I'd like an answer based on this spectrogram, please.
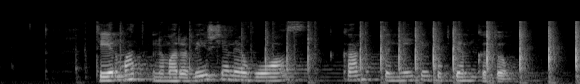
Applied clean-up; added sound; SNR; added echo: none; Computer keyboard; 8 dB; reverberation time 0.7 s.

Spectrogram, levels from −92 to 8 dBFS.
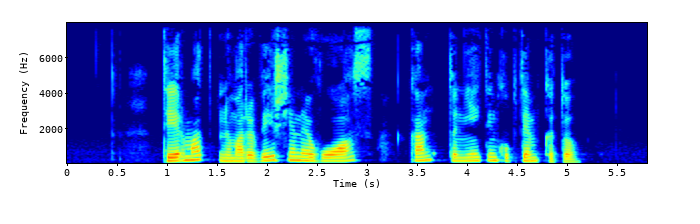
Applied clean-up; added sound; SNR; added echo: none; none; none; none.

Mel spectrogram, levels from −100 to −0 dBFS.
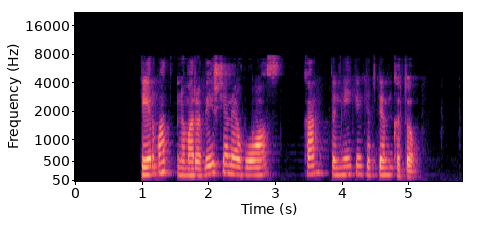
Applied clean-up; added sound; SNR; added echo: neural mask model DeepFilterNet 3.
